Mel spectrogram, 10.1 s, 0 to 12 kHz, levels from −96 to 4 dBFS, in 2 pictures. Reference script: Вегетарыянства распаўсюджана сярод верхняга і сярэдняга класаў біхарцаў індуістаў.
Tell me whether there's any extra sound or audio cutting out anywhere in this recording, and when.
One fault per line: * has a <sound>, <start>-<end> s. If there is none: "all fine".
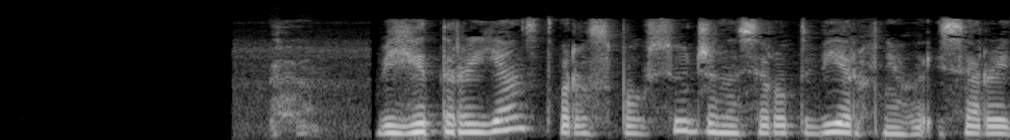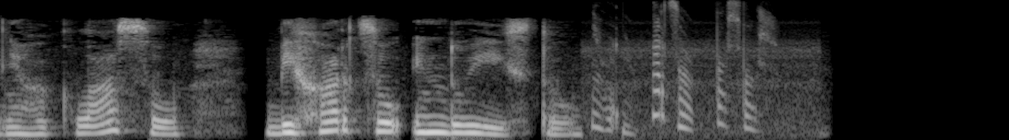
* has a cough, 1.3-1.7 s
* has a chirp, 8.0-9.0 s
